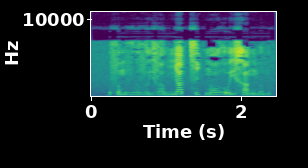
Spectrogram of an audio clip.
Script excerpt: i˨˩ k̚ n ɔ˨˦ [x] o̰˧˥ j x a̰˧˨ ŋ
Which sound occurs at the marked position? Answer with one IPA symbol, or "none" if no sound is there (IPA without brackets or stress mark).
ɣ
